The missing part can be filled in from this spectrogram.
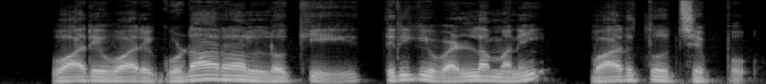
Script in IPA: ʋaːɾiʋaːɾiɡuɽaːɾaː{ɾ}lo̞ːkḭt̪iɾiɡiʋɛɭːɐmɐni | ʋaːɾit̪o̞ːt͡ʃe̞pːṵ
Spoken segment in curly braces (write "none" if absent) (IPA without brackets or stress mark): l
